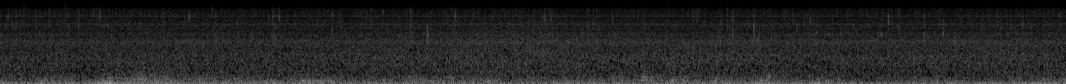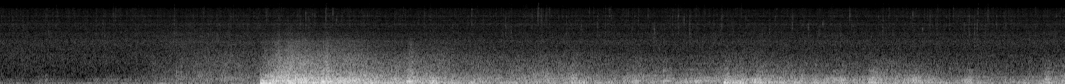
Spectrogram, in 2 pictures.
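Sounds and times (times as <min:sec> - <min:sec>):
thunderstorm: 0:11.8 - 0:21.3.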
